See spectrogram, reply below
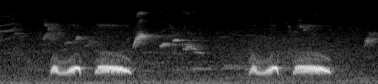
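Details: Spotted dove gives two paired coos about two seconds apart, a brief wavering opening note then a broad steady coo. Short high chirps from other birds are scattered behind.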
